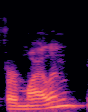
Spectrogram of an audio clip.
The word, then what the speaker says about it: Vermijlen: The name of the guest is Bart, and the last name is Vermijlen, if I say it right.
